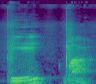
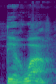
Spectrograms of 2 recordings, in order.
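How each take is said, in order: First: "Terroir" split in two, te-rroir, first part rising; syllable by syllable. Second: Said in the usual way. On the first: Shown as a demonstration. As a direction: pause between the two beats of "Terroir". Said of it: "se compose de deux syllabes". (« Terroir » découpé en deux : te… rroir)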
